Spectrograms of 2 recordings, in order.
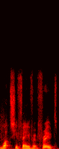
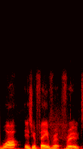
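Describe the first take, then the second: First: It is said quickly, with a contraction. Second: It is said slowly, every word separate.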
